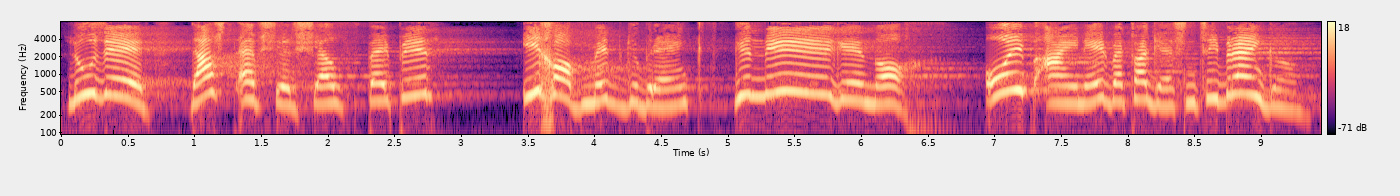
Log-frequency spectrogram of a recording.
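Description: A woman's voice: very high voice, lively intonation, slow pace, sharp tone, long reverb tail, full character voice. A woman voicing an eager, caring young camp girl who fusses over a guest.

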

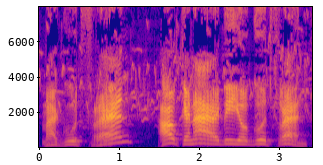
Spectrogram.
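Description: A man doing a fretful gravelly mill worker. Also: high-pitched, big pitch swings, takes it slowly, bright, forceful tone, exaggerated voice. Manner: fretful, exclaiming, pleading. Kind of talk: audio drama acting.

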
